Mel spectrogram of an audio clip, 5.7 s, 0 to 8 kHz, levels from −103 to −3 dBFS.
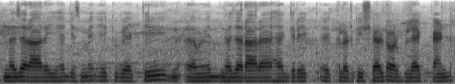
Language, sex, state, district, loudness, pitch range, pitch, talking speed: Hindi, male, Chandigarh, Chandigarh, -17 LUFS, 125-135 Hz, 130 Hz, 210 wpm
